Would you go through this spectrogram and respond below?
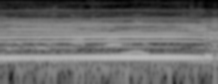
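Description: A Hereford or Longhorn cow on a Texas ranch lets out one steady, loud, sustained moo lasting about a second, close by and alone.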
